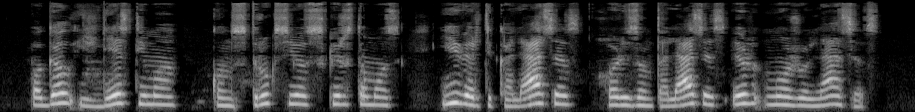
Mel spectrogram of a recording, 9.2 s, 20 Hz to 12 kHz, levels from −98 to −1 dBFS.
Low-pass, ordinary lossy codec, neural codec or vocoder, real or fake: 10.8 kHz; AAC, 32 kbps; none; real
